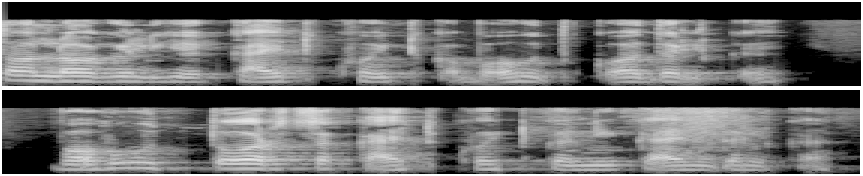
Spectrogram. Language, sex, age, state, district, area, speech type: Maithili, female, 60+, Bihar, Samastipur, rural, spontaneous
